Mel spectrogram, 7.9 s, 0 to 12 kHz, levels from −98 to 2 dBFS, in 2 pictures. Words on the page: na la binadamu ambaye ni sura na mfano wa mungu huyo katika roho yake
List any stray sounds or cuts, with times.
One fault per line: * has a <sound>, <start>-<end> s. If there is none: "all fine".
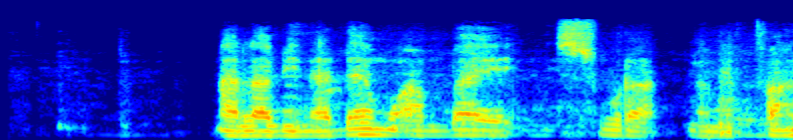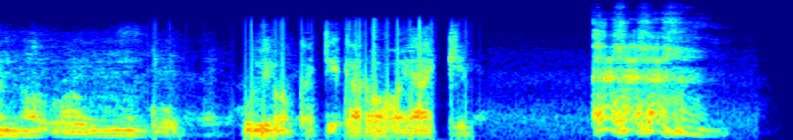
* has a throat clearing, 6.9-7.6 s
